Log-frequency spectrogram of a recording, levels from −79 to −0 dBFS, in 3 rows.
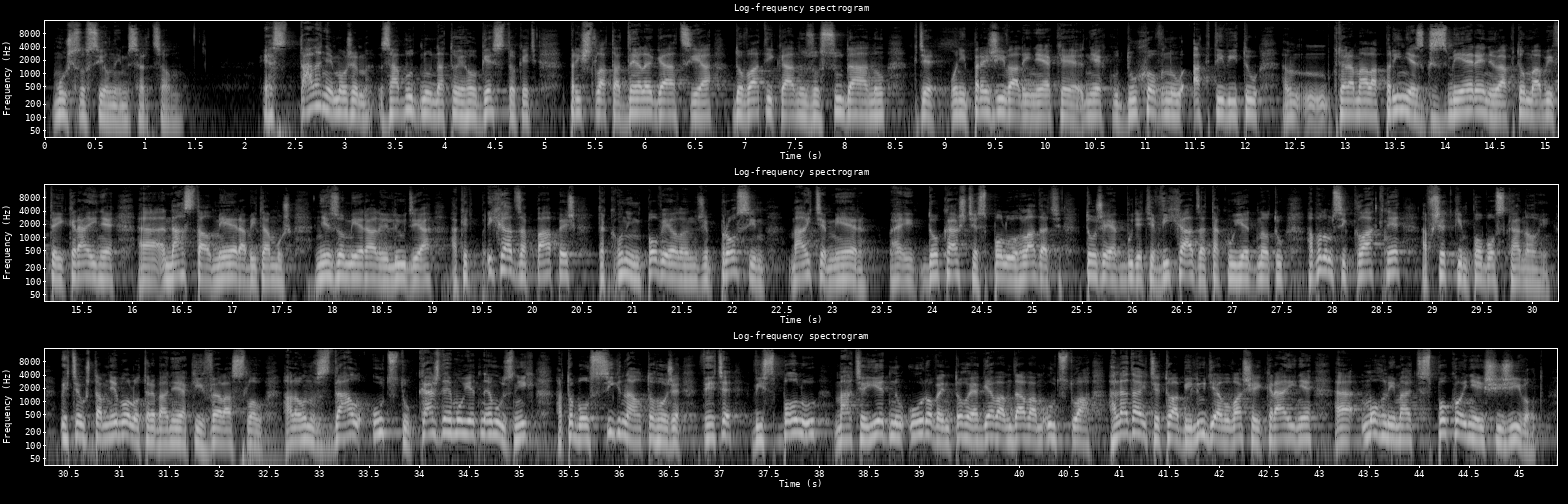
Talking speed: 165 wpm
